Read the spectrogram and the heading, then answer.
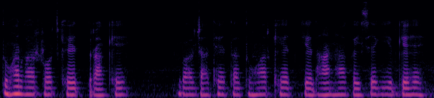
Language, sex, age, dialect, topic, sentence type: Chhattisgarhi, female, 25-30, Central, agriculture, statement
